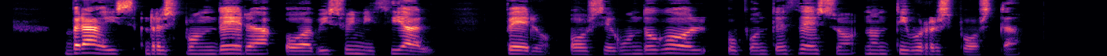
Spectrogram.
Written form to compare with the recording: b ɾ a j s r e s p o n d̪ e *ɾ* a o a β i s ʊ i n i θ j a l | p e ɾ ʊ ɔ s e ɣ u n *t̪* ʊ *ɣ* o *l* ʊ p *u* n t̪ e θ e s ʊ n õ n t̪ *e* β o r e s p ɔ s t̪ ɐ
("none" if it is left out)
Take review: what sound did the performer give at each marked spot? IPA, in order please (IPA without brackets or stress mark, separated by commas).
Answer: ɾ, d̪, ɣ, l, o, i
